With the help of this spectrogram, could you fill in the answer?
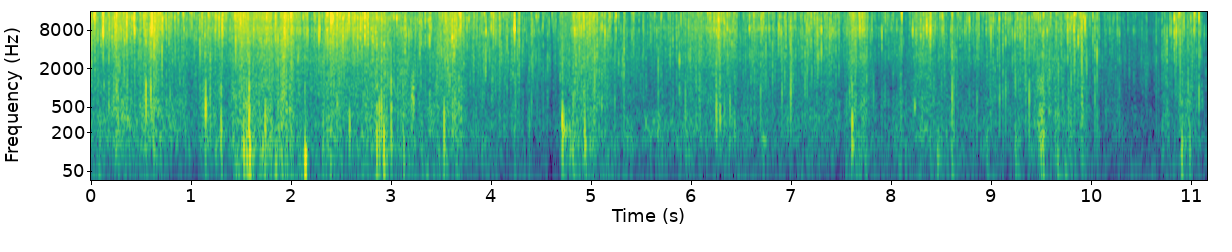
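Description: Thin, hollow, air-filled plastic bubble wrap wrapped around a red microphone is crinkled and scratched with the fingertips of both hands. A dense, continuous crackling rustle is heard, heavy in the low end, with many sharp pops and snaps standing out above it.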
